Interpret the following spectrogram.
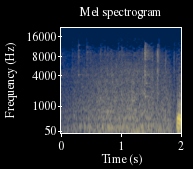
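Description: Aluminium foil crinkling and rustling as foil-covered ring molds are handled, a steady rustle that grows a little louder, with a few sharper crackles near the end.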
